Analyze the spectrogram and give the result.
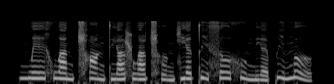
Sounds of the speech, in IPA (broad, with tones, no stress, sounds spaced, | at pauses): m w e˥ ɪ̯ x w a˥˧ n ʈ͡ʂʰ ɑ˥˩ ŋ t̪ j ä˧˥ ʂ w ä˧˥ ʈ͡ʂʰ ɤ˨˩ ŋ ɕ j ɛ˥ t̪ i˥˩ s ɤ˥ x u˥˩ n̪ j ɛ˨˩ p i˥˧ n̪ ɤ˥˩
